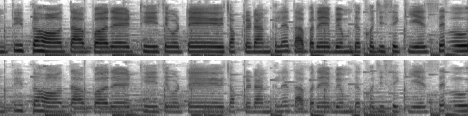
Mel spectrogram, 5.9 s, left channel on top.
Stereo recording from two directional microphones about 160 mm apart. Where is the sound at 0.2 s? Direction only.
50° left (ahead or behind).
